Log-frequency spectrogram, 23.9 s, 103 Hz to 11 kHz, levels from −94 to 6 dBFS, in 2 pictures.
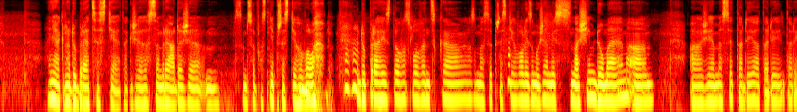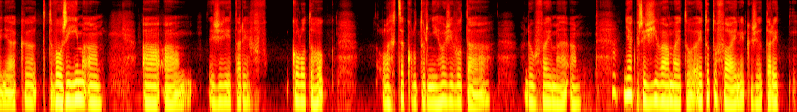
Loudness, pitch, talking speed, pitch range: -17 LUFS, 160 Hz, 150 wpm, 150-170 Hz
